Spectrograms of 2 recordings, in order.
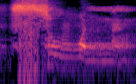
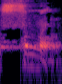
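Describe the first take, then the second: First: The first syllable is drawn out, East Java style. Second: The first syllable is short and plain.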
